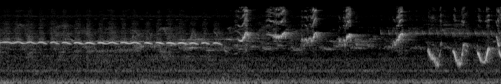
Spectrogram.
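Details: White-rumped shama in its pre-singing ritual: a long, thin, level whistle followed by rapid high chirps and short down-slurred whistled notes, over a faint low background rumble.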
